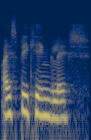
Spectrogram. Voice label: "I speak English", English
